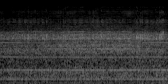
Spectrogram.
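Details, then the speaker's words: High-speed otologic drill whine with faint room hum while opening the vestibule during transmastoid labyrinthectomy, in a patient with residual vestibular function on this ear despite prior transtympanic gentamicin; surgeon avoids undercutting the facial nerve and the vestibule wall. "And also not to drill on that vestibule wall. Now I'm just going to keep coming down here."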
